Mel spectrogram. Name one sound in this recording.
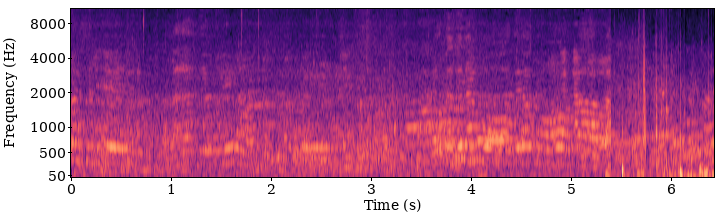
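A group of men and women chatter and call out across open water.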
